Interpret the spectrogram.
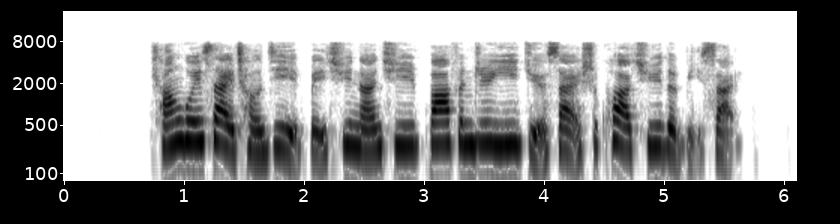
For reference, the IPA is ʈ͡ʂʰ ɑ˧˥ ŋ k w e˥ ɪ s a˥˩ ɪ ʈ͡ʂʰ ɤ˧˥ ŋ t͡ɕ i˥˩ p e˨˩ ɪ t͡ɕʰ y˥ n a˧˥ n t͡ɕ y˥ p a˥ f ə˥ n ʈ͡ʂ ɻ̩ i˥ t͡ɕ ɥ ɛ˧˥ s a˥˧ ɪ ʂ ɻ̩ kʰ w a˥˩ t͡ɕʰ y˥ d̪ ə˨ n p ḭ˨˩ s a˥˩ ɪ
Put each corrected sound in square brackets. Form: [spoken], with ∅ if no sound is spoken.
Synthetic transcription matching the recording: ʈ͡ʂʰ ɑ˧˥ ŋ k w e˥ ɪ s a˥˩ ɪ ʈ͡ʂʰ ɤ˧˥ ŋ t͡ɕ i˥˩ p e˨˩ ɪ t͡ɕʰ y˥ n a˧˥ n [t͡ɕʰ] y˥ p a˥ f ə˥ n ʈ͡ʂ ɻ̩ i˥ t͡ɕ ɥ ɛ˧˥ s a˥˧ ɪ ʂ ɻ̩ kʰ w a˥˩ t͡ɕʰ y˥ d̪ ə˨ [∅] p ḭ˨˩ s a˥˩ ɪ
